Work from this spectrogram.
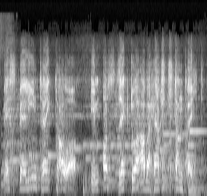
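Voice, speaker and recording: A man reads a dramatic newsreel-style report in a raised, fairly high voice. Music plays clearly behind him. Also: animated, a little slow, muffled recording.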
